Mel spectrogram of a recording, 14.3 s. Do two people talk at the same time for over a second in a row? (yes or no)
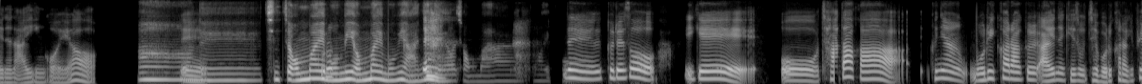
no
